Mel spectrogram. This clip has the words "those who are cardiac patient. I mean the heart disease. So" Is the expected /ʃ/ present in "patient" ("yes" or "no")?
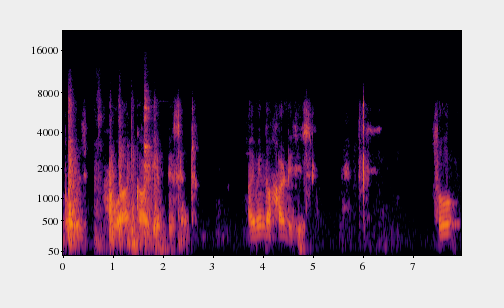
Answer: no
